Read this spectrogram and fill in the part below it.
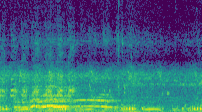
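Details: Red junglefowl giving a long, wavering tonal call, followed by quick doubled clucking notes repeated in short bursts against soft background noise.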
